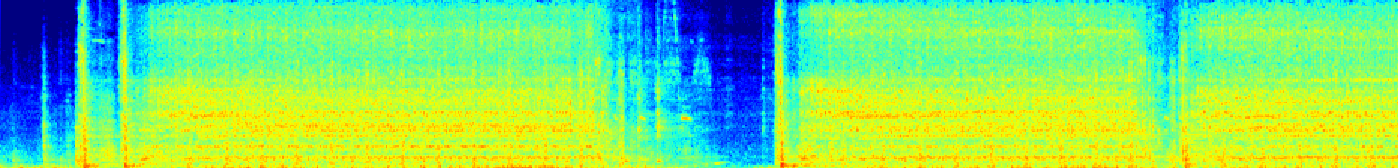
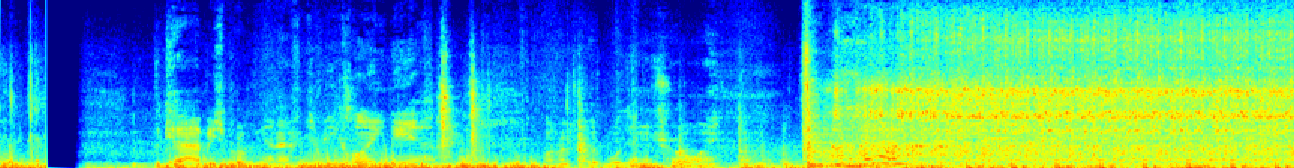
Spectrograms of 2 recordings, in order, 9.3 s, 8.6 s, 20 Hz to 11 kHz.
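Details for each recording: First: Briggs & Stratton 12 hp single-cylinder ride-on mower engine, bought for parts, kill wire disconnected: catches after cranking, dips briefly, then picks up and runs on with a steady, even drone. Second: Briggs & Stratton ride-on mower engine on starting spray: several seconds of labored cranking, then a ragged uneven run, struggling to stay smooth; owner suspects the carburetor needs cleaning, unconfirmed.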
